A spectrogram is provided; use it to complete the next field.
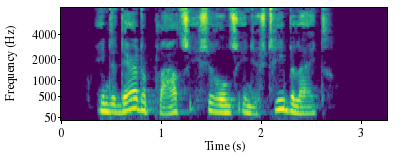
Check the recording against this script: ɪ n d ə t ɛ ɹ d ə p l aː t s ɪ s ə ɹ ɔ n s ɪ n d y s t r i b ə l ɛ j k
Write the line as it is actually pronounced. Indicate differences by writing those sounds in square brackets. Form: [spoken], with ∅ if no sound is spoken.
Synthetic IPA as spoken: ɪ n d ə [d] ɛ ɹ d ə p l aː t s ɪ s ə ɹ ɔ n s ɪ n d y s t r i b ə l ɛ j [t]

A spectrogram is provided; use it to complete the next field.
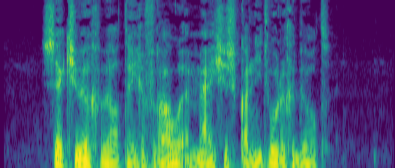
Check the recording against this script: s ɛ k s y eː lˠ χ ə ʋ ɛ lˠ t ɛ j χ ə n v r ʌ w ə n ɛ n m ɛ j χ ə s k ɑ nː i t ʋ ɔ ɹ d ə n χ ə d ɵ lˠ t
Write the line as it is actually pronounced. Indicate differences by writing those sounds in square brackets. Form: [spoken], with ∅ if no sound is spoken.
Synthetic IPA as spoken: s ɛ k s y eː lˠ χ ə ʋ ɛ lˠ t [e] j χ ə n v r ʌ w ə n ɛ n m ɛ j [ʃ] ə s k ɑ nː i t ʋ ɔ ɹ d ə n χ ə d ɵ lˠ t

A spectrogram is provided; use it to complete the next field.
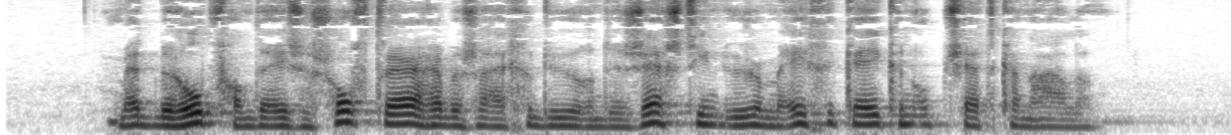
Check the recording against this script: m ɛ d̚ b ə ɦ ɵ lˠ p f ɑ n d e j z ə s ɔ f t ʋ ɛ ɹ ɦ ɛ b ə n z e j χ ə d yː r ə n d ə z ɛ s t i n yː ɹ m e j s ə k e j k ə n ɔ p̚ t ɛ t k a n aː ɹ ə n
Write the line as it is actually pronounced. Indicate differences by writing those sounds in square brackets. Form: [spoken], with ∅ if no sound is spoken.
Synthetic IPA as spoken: m ɛ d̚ b ə ɦ ɵ lˠ p f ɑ n d e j z ə s ɔ f t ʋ ɛ ɹ ɦ ɛ b ə n z [ɛ] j χ ə d yː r ə n d ə z ɛ s t i n yː ɹ m e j [χ] ə k e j k ə n ɔ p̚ [t͡ʃ] ɛ t k a n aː [l] ə n

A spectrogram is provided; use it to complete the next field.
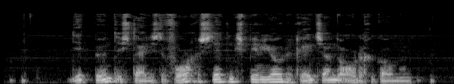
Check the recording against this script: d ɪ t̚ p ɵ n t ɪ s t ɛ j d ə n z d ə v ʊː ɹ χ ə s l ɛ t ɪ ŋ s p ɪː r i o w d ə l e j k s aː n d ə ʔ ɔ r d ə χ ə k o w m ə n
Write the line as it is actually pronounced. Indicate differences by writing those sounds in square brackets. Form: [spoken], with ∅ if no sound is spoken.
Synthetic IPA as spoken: d ɪ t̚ p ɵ n t ɪ s t ɛ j d ə n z d ə v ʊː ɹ χ ə s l ɛ t ɪ ŋ s p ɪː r i o w d ə [r] e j [t] s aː n d ə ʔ ɔ [ɹ] d ə χ ə k o w m ə n

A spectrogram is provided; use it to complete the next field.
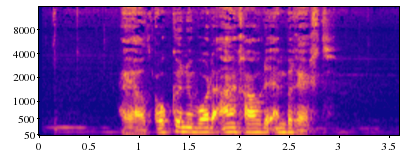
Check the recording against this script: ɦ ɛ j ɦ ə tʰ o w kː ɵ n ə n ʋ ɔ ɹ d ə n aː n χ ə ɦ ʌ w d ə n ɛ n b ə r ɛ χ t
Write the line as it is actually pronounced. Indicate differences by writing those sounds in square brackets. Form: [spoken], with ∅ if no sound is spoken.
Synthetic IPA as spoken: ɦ ɛ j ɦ [ɑ] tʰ o w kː ɵ n ə n ʋ ɔ ɹ d ə n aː n χ ə ɦ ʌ w d ə n ɛ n b ə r ɛ χ t

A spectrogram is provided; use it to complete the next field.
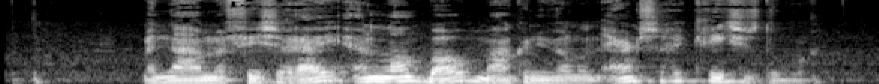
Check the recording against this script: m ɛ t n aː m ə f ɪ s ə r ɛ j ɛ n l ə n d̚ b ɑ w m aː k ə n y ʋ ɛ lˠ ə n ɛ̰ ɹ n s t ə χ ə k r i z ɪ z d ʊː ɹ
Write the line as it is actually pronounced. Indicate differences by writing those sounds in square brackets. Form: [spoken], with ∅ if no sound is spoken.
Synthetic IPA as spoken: m ɛ t n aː m ə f ɪ s ə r ɛ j ɛ n l [ɑ] n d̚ b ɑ w m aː k ə n y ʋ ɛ lˠ ə n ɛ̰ ɹ n s t ə χ ə k r i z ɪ z d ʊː ɹ

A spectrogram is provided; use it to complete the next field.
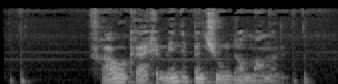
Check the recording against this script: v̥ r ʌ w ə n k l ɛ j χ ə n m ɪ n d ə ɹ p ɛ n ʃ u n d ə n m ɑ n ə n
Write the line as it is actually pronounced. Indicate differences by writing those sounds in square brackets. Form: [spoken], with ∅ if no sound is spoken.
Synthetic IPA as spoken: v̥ r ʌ w ə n k [r] ɛ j χ ə n m ɪ n d ə ɹ p ɛ n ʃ u n d [ɑ] n m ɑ n ə n

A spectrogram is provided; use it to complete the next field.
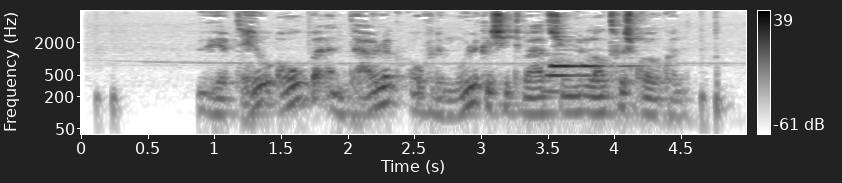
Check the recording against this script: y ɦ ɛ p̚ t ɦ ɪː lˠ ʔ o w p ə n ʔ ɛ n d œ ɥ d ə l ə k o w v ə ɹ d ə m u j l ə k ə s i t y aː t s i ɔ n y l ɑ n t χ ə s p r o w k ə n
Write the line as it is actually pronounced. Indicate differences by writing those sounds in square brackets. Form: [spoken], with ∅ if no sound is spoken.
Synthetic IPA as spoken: y ɦ ɛ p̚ t ɦ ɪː lˠ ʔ o w p ə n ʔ ɛ n d œ ɥ d ə l ə k o w v ə ɹ d ə m u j l ə k ə s i t y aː t s i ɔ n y l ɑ n t χ ə s p r o w k ə n

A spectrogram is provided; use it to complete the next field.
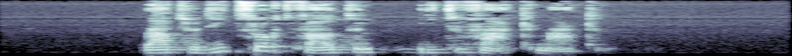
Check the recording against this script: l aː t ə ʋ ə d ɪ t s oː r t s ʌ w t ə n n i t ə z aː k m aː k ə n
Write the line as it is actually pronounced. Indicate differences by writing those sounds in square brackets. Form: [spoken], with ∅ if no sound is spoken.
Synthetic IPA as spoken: l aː t ə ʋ ə d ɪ t s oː r t [f] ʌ w t ə n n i t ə [v] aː k m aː k ə n

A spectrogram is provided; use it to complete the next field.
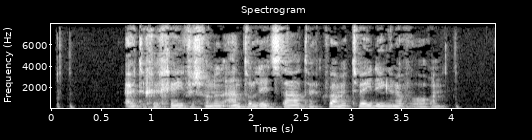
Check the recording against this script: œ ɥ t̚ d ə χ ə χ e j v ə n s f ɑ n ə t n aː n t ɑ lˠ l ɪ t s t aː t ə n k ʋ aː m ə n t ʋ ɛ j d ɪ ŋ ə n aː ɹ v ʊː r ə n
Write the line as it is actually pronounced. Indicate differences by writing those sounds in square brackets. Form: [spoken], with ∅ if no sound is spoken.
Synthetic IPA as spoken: œ ɥ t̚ d ə χ ə χ e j v ə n s f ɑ n ə [∅] n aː n t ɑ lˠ l ɪ t s t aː t ə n k ʋ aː m ə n t ʋ [e] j d ɪ ŋ ə n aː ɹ v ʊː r ə n

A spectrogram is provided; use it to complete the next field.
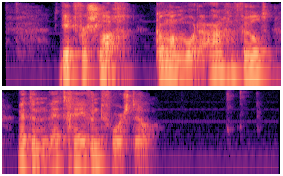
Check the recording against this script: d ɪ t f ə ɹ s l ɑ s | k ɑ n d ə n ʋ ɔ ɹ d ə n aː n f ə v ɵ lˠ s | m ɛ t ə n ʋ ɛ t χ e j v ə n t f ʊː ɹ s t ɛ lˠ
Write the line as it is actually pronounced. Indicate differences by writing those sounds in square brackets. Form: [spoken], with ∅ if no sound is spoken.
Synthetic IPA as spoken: d ɪ t f ə ɹ s l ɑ [χ] | k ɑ n d [ɑ] n ʋ ɔ ɹ d ə n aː n [χ] ə v ɵ lˠ [t] | m ɛ t ə n ʋ ɛ t χ e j v ə n t f ʊː ɹ s t ɛ lˠ

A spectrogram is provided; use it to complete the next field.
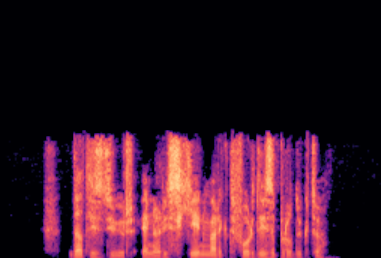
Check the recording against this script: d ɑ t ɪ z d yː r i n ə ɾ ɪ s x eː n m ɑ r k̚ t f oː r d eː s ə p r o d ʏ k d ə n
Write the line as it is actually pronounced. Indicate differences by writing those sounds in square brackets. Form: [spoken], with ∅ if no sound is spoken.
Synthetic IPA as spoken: d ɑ t ɪ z d yː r [ɛ] n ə ɾ ɪ s x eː n m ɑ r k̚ t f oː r d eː [z] ə p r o d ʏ k [t] ə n

